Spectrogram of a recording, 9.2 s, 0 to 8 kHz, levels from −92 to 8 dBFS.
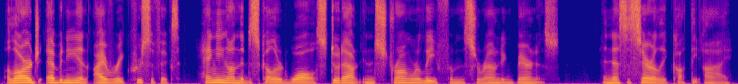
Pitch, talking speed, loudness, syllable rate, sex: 165 Hz, 165 wpm, -20 LUFS, 5.6 syllables/s, female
